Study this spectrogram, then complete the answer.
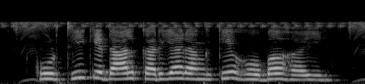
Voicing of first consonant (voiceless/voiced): voiceless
